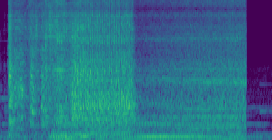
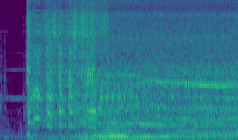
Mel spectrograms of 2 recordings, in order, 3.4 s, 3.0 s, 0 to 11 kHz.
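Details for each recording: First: 2014 Honda CR-V petrol engine cold start: harsh metallic rattle for about a second, then idle; VTC actuator rattle not cured by a new timing chain tensioner or stretched spring, fixed by replacing the VTC spring. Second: 2014 Honda CR-V cold start after replacing the VTC spring with a Spring-Start extreme kit (thicker 0.63 vs 0.51 wire): engine catches quickly and idles smoothly, cold start rattle gone.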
